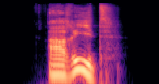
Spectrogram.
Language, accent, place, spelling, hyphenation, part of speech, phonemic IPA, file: German, Germany, Berlin, arid, arid, adjective, /aˈʁiːt/, De-arid.ogg
- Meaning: arid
